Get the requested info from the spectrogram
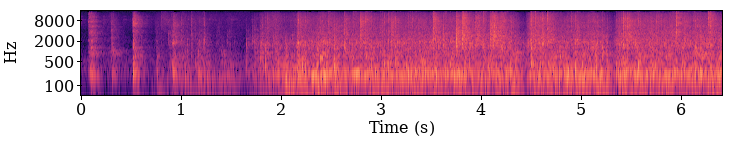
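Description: Plastic clicks and knocks as a food processor's lid and pusher are fitted, then about two seconds in the food processor's motor starts and runs steadily with a low hum, its S blade kneading bread dough for a final short spell to develop the gluten.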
